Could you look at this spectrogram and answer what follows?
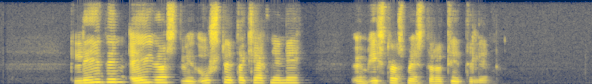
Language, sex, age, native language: Icelandic, female, 50-59, Icelandic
